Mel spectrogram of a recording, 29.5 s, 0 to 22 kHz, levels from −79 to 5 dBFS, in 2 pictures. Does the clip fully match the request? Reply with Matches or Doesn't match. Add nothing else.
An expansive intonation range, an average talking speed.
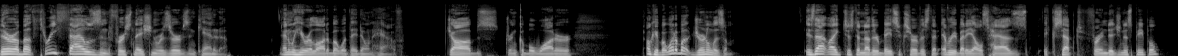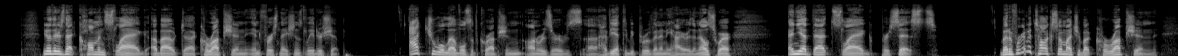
Matches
